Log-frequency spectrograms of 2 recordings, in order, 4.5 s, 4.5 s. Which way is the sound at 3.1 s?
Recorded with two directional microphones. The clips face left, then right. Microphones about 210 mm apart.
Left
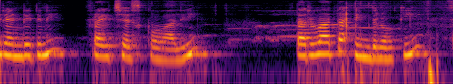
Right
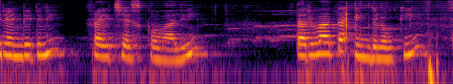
Centre (ahead or behind).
